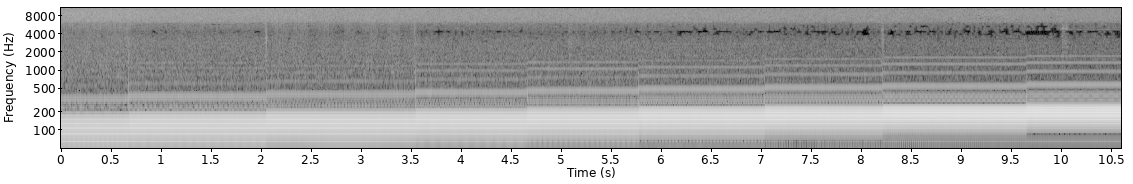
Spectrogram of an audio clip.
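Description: A series of steady pure tones, each held about a second, stepping upward in pitch: hearing test tones.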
